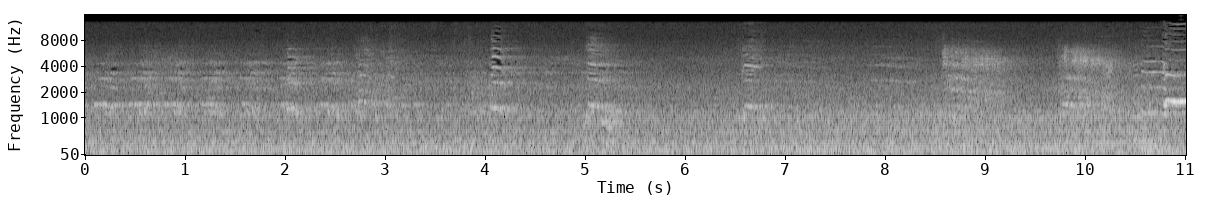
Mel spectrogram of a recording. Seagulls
5.0s 5.4s, 6.6s 6.9s, 7.9s 11.0s

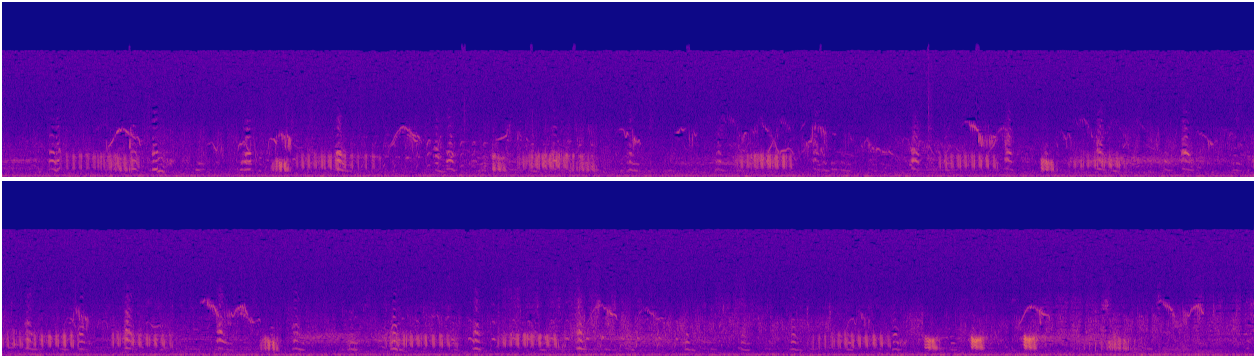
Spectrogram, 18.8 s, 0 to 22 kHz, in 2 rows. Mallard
0.4s 4.5s, 5.2s 6.0s, 7.0s 14.7s

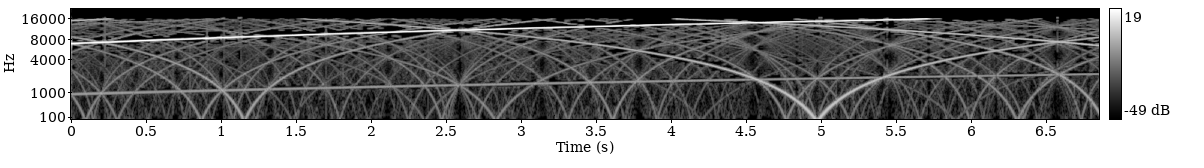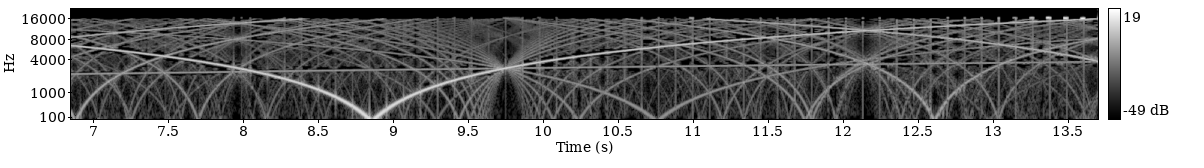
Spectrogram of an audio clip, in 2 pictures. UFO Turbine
8.2s 10.0s

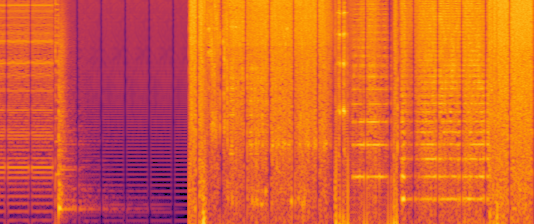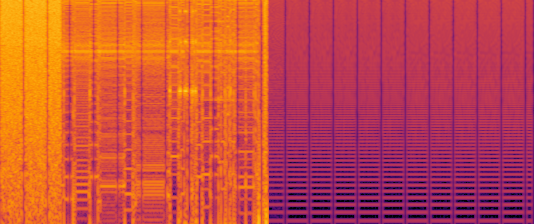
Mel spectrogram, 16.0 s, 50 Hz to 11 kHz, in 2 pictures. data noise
2.9s 12.1s

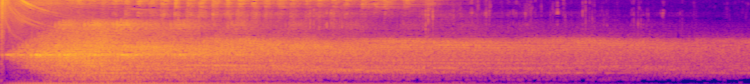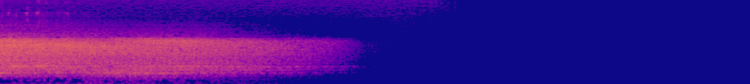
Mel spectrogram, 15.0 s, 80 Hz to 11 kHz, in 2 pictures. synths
0.0s 9.9s

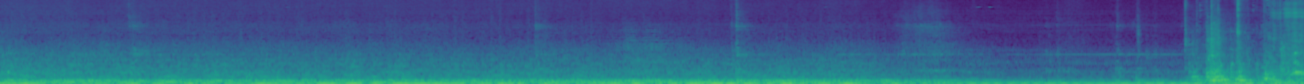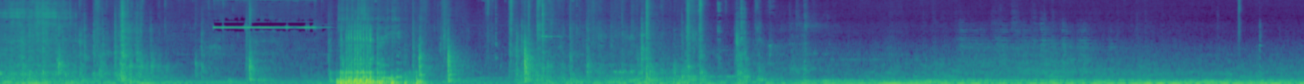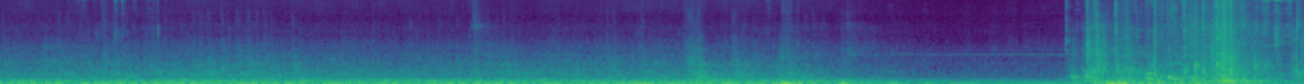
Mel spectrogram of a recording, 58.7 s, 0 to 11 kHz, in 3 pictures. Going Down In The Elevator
16.6s 26.4s, 27.0s 53.0s, 55.1s 58.6s

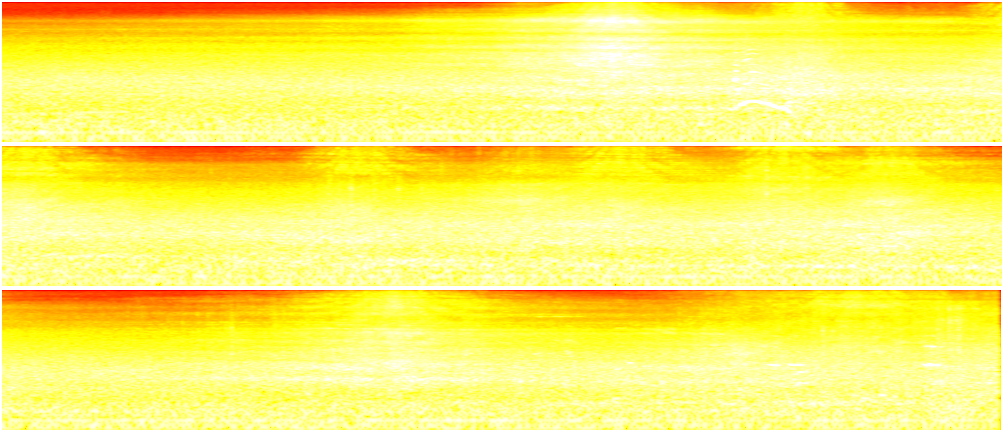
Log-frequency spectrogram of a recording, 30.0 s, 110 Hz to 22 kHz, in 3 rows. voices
6.3s 11.4s, 25.1s 29.9s

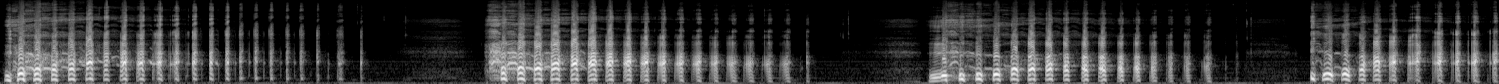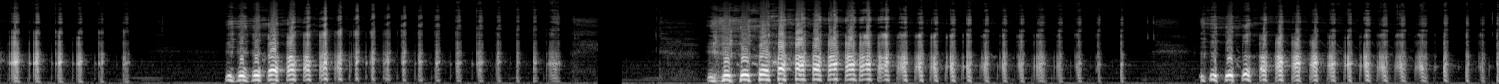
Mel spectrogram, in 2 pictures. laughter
0.0s 3.7s, 4.9s 8.2s, 9.3s 12.3s, 13.1s 16.3s, 17.3s 20.8s, 22.1s 26.3s, 27.0s 29.9s

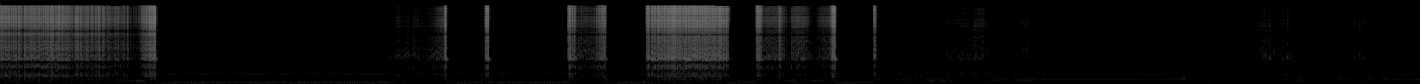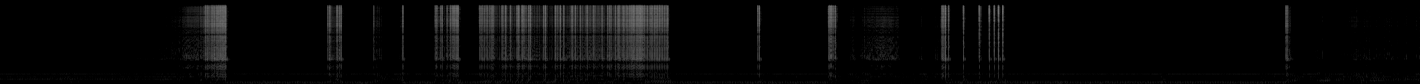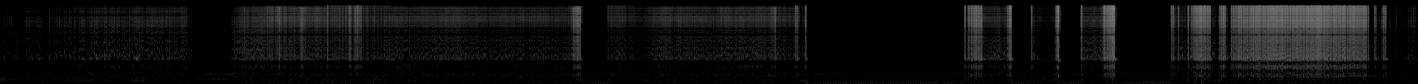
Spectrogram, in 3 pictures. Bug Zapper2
0.0s 1.6s

